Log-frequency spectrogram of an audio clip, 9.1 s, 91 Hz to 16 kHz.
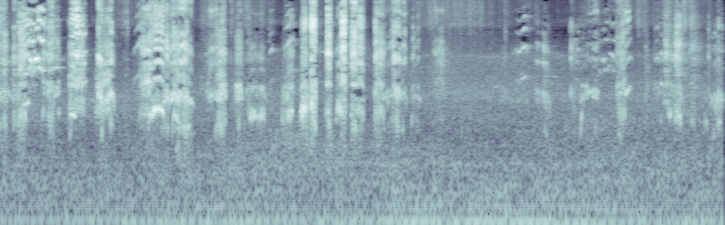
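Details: In Sydney, Australia, on 29 July 2021, an adult rainbow lorikeet pair plays and tumbles on a lawn in bonding behaviour. Other lorikeets nearby give harsh, rapid screeching chatter in short bursts several times a second, over a low rumble of wind.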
